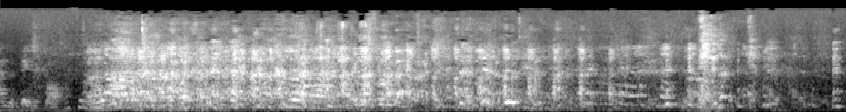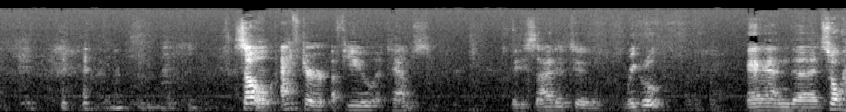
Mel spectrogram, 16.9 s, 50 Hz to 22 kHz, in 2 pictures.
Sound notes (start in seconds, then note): 11.9 laughs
